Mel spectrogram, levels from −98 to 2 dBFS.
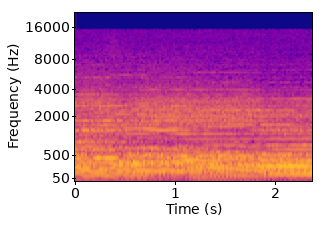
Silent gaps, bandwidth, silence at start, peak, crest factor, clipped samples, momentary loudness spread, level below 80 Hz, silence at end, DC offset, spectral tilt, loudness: none; 15.5 kHz; 0 s; -4 dBFS; 12 dB; under 0.1%; 2 LU; -42 dBFS; 0 s; under 0.1%; -7 dB/octave; -18 LUFS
